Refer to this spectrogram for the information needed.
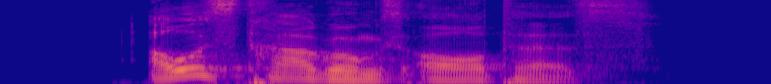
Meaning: genitive of Austragungsort
- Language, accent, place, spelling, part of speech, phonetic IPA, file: German, Germany, Berlin, Austragungsortes, noun, [ˈaʊ̯stʁaːɡʊŋsˌʔɔʁtəs], De-Austragungsortes.ogg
